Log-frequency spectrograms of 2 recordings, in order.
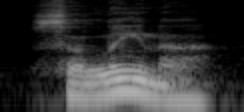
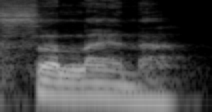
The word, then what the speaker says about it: Selena: and by the way Selena herself said her name is pronounced Selena not Salena I remember she said that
